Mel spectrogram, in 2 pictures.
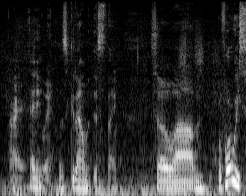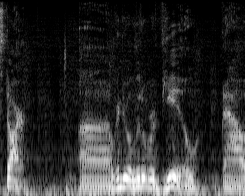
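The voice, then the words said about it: Deep radio announcer voice. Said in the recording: “I have a radio voice, people. Like I can't help it. I'm going to talk like this the whole time.”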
